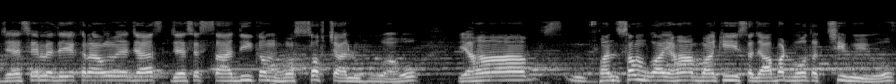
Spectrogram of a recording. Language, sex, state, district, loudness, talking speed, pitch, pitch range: Hindi, male, Madhya Pradesh, Katni, -15 LUFS, 160 wpm, 185 Hz, 170-195 Hz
